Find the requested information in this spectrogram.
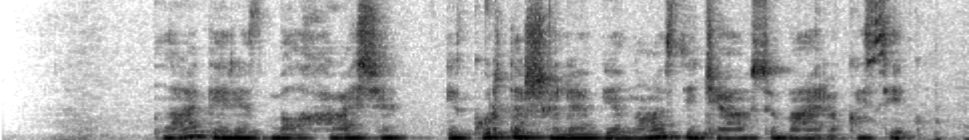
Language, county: Lithuanian, Kaunas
